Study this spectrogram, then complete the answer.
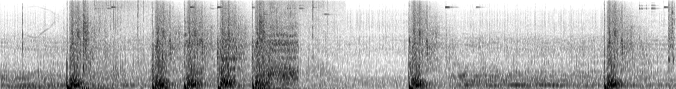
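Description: Loud bursts of gunfire ring out several times.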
